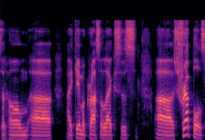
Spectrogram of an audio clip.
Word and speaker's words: Alexis Schrepple: I came across Alexis Schrepples, right? Did I pronounce that correctly?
